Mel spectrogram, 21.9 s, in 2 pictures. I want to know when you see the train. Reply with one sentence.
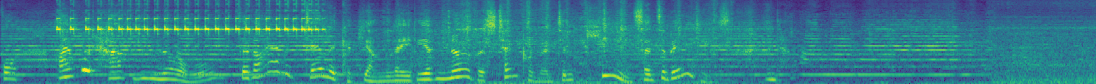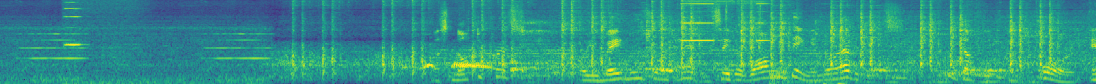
You can hear the train from 0.0 to 21.8 s.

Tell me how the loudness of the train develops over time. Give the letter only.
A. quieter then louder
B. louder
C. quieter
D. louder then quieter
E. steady
B.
